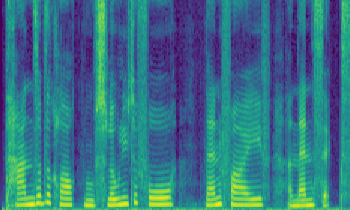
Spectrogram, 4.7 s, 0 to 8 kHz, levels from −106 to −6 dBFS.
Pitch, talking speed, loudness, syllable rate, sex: 235 Hz, 180 wpm, -16 LUFS, 4.1 syllables/s, female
